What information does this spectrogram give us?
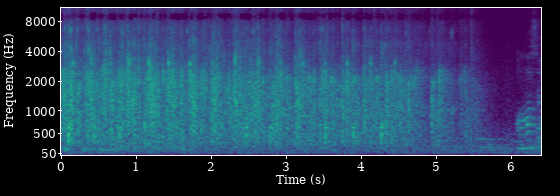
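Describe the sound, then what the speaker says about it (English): A university audience gives a sustained round of applause, dense and even for several seconds before tapering off near the end, with a bit of crowd voice mixed in. "let's give Jane and Olivia one more round of"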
